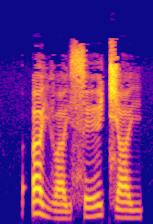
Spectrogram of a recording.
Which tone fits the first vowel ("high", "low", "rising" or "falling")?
falling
